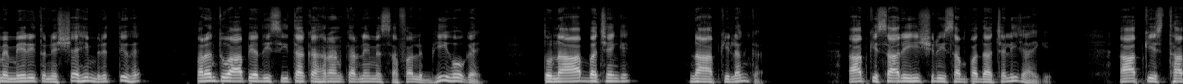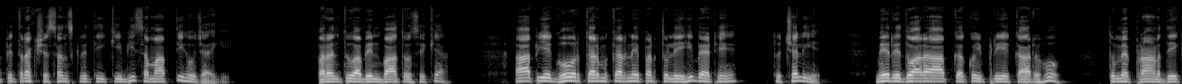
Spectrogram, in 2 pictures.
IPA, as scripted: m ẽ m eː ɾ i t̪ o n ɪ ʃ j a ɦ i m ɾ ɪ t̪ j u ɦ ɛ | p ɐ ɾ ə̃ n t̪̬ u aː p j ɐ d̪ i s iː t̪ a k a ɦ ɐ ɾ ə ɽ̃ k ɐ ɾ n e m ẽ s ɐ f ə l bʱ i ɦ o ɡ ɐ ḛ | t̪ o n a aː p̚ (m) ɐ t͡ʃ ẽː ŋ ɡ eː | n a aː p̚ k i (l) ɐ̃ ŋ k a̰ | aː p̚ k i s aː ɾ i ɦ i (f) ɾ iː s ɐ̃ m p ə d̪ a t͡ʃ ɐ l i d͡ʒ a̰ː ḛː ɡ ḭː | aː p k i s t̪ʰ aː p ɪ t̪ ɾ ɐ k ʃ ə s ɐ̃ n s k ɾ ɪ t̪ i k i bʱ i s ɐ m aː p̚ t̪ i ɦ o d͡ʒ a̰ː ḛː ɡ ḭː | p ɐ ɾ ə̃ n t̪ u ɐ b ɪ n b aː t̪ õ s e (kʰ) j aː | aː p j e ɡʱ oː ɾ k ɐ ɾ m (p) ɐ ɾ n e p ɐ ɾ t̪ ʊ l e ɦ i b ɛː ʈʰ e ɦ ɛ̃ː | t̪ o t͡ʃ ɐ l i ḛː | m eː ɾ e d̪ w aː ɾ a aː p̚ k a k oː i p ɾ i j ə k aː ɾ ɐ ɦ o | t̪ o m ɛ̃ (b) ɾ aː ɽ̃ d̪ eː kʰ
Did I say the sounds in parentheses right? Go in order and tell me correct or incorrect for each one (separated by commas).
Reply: incorrect, correct, incorrect, incorrect, incorrect, incorrect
